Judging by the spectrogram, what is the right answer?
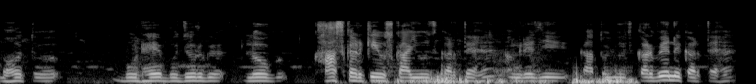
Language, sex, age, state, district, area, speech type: Hindi, male, 30-45, Bihar, Madhepura, rural, spontaneous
